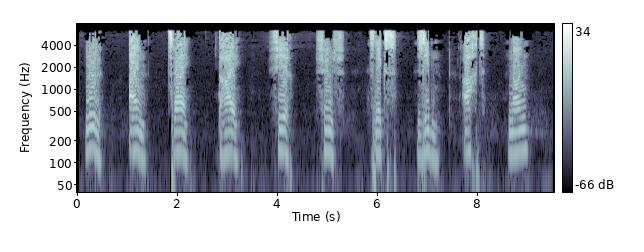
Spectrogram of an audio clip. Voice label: count german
